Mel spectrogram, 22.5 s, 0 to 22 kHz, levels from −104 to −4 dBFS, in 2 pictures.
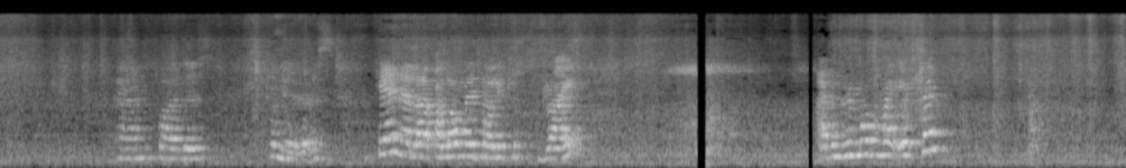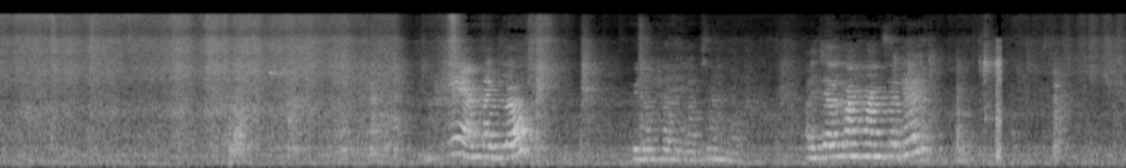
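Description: Abrupt silent gaps at 6.97–7.12 s and 8.08–8.18 s are corrupt frames muted: the decoder rejected damaged compressed frames and the player substituted silence. At 21.17–21.29 s, a corrupt frame decoded produces a burst of misplaced spectral energy peaking at about −15 dBFS across a couple of frames.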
